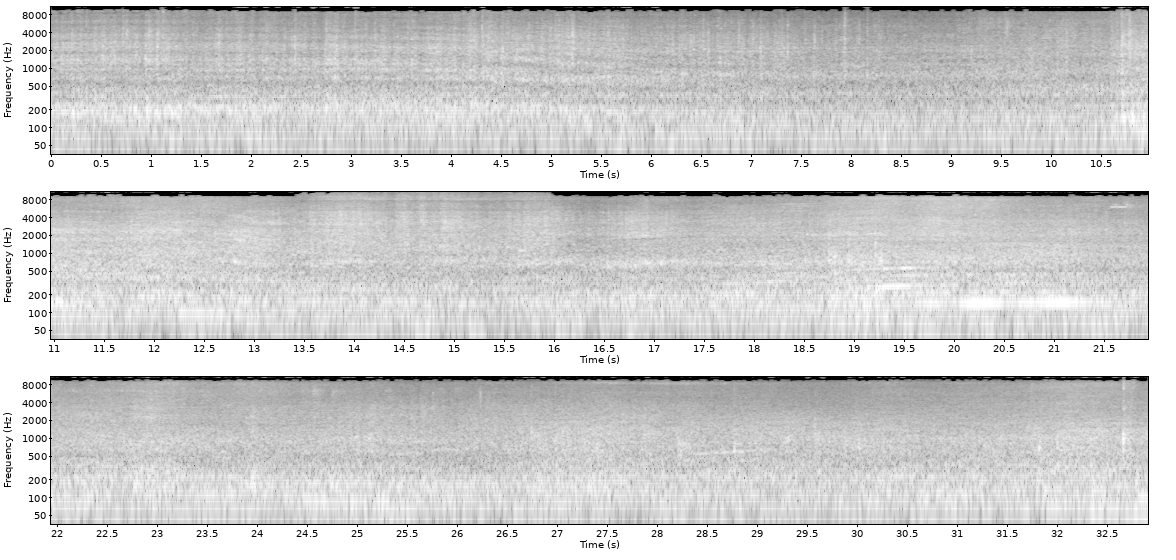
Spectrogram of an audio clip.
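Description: Steady road traffic on a city street: vehicles passing, with a louder stretch with a low engine hum through the middle.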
